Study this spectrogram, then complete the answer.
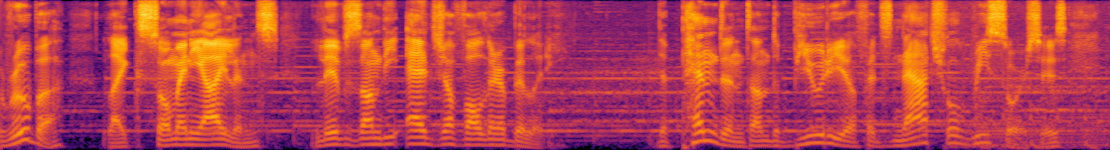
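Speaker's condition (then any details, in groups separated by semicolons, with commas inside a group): No condition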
